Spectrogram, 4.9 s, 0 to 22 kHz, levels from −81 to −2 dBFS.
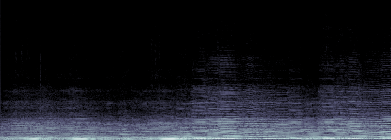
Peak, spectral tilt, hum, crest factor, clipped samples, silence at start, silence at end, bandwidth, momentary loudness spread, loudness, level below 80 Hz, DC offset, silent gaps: -2 dBFS; -8 dB/octave; none; 14 dB; under 0.1%; 0 s; 0 s; 8 kHz; 11 LU; -17 LUFS; -52 dBFS; under 0.1%; none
